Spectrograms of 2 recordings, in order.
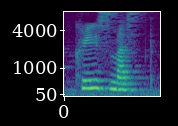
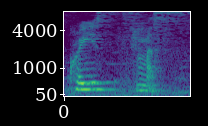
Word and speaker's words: Christmas: We do not need to pronounce the T behind the Christmas word, Christmas. No, we just pronounce Christmas like that.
